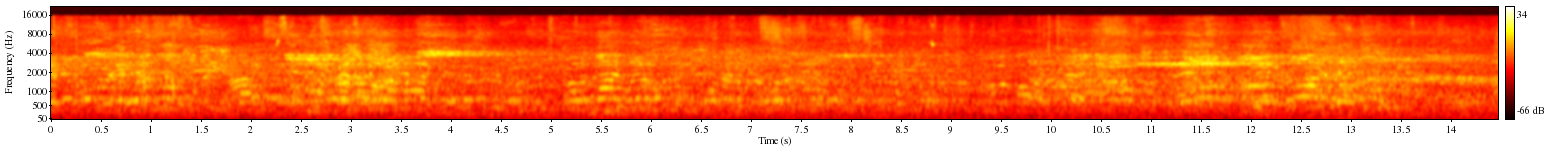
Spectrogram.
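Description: Indistinct shouting and calling from coaches and spectators, many voices overlapping and echoing in a large hall, with occasional thumps from the mat.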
